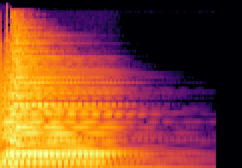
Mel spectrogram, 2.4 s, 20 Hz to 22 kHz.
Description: C Major 7th Suspended 2nd, C, down, Guitar, Half Step Down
